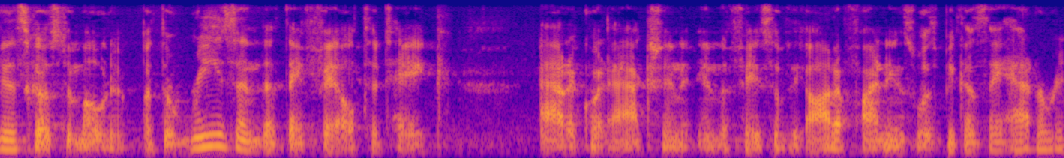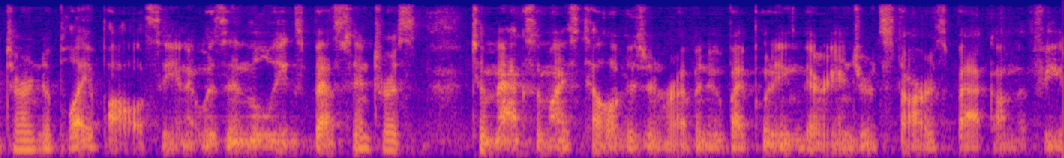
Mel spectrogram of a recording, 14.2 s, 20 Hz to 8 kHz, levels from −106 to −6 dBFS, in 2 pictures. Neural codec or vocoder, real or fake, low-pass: vocoder, 22.05 kHz, 80 mel bands, HiFi-GAN; fake; 7.2 kHz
